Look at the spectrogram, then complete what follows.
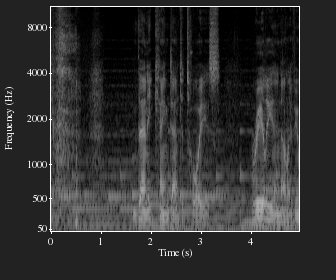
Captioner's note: laugh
